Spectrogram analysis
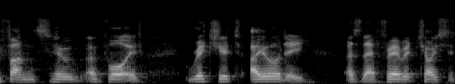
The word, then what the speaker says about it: Ayoade: Richard Ayoade.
